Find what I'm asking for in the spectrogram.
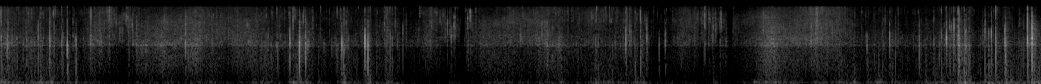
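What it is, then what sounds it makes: Dry soap shavings being crushed. Both palms and fingertips press and rub into a large heap of crisp blue and grey dried soap flakes on a table, crushing them. A dense, bright crackling like sizzling runs throughout, almost all high-pitched with no low end, broken by sharper crunchy snaps that stand out.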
